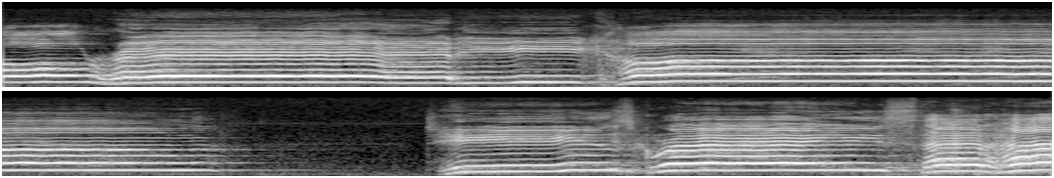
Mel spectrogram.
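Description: A man singing solo and unaccompanied into a microphone in long held notes, with a short pause for breath about six and a half seconds in.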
